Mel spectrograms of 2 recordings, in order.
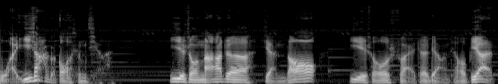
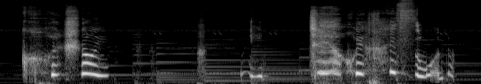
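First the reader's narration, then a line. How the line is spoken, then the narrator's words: Frightened, trembling voice. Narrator (Chinese): 吓得 止住了哭声 哆哆嗦嗦地说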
